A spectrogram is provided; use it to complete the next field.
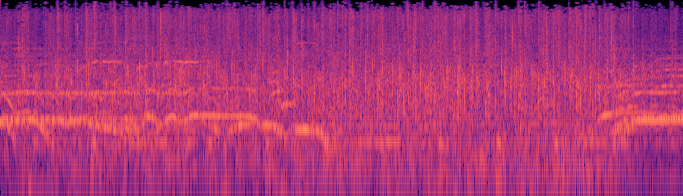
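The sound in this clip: Audience applause welcoming a comedian to the stage at a comedy show: continuous, dense clapping with whoops and cheers over it, staying loud and even from start to finish.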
